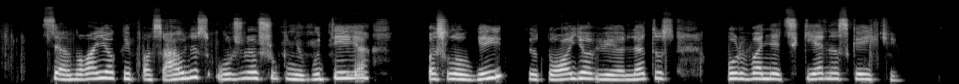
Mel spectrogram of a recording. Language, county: Lithuanian, Vilnius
